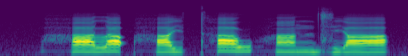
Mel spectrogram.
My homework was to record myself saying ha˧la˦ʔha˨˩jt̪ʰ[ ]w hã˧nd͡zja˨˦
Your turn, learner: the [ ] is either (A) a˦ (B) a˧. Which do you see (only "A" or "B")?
A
